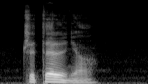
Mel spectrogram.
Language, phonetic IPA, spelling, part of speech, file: Polish, [t͡ʃɨˈtɛlʲɲa], czytelnia, noun, Pl-czytelnia.ogg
